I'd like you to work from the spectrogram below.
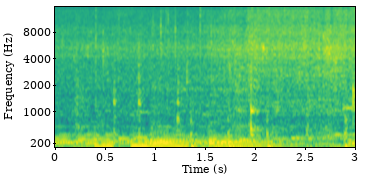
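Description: Garlic sautés in hot oil in a frying pan, a loud continuous sizzle with occasional spatula taps, and a low tonal background hum running underneath.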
